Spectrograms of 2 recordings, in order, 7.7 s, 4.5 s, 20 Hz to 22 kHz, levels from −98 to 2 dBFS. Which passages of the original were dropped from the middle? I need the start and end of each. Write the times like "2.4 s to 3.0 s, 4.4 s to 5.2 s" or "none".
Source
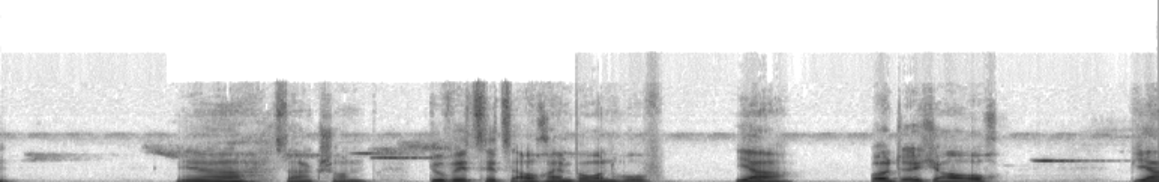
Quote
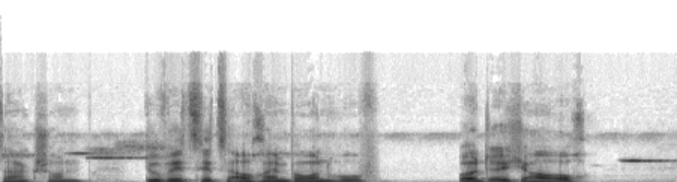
4.8 s to 5.7 s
